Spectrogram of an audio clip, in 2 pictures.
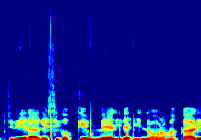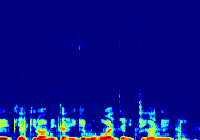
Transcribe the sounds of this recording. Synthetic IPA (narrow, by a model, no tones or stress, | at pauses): tiweɾaɣesiɣɔkeumɛɾiɾɛʔinɔɾɔmakaɾekiakiɾɔmitaʔiɡemoɣoad͡ʑaitiɣaneːtɛ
